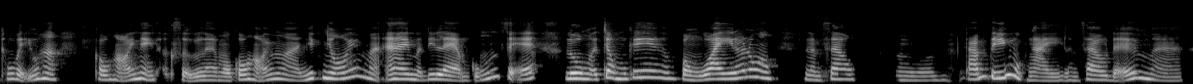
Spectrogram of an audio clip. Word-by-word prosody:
thú 255 - -4
vị 235 - -2
quá 240 - -1
ha. 270 -3 +1 0.4
Câu 220 -2 -2
hỏi 235 +1 -2
này 255 -4 +1
thực - - -14
sự 160 - -3
là 195 +1 -2
một 180 -2 -2
câu 225 +1 +2
hỏi 240 0 -2
mà 235 -7 -2
nhức 245 +9 0
nhối, 285 +4 +2
mà 270 - 0
ai 245 +1 +3
mà 225 -4 -1
đi 235 +5 -3
làm 195 -6 +3
cũng 210 +10 -4 0.2
sẽ - - +1 0.3
luôn 265 -1 +7
ở 230 - 0
trong 265 -5 +3
cái, 320 +2 +1
ưm, 275 -2 -4
vòng 210 -2 0
quay 250 +1 +5
đó, 295 +4 +1
đúng 350 0 +1
hông? 300 -4 0 0.3
Làm 215 -5 -7
sao, 240 +3 -1 0.4
ừ, 200 - -13 0.6
8 240 +9 +1
tiếng 305 0 +5
1 350 - +1
ngày, 180 -2 -3
làm 180 +1 -10
sao 215 -2 -1
để 200 +7 -1
mà 200 -12 -3
240 Hz, 220 wpm, -23 LUFS, 200-265 Hz, 0.6 s, luôn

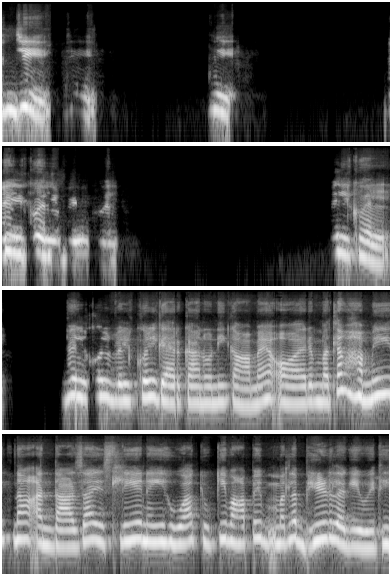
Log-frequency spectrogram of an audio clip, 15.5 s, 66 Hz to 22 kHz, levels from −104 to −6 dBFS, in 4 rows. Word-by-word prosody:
जी, 285 -2 +8 0.2
जी। 235 -3 -17 1.2
जी। 240 - -3 1.5
बिल्कुल, 255 -2 +2 0.2
बिल्कुल। 300 - -6 2.2
बिल्कुल। 230 -7 -1 0.8
बिल्कुल, 265 -1 0
बिल्कुल 225 +4 +2
गैर 215 -3 +1
कानूनी 205 0 -2
काम 190 -2 -2
है 235 +3 +1
और 205 -1 -1
मतलब 325 +11 +2
हमें 255 0 +3
इतना 280 -1 0
अंदाज़ा 210 +2 0
इसलिए 260 +1 0
नहीं 255 -1 +3
हुआ 235 0 0
क्योंकि 240 +4 -3
वहाँ 240 -2 +1
पे 290 0 -1
मतलब 250 +2 -1
भीड़ 260 +7 +3
लगी 220 -6 +1
हुई 195 -1 0
थी 230 - +1
240 Hz, 110 wpm, -20 LUFS, 210-265 Hz, 2.2 s, जी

